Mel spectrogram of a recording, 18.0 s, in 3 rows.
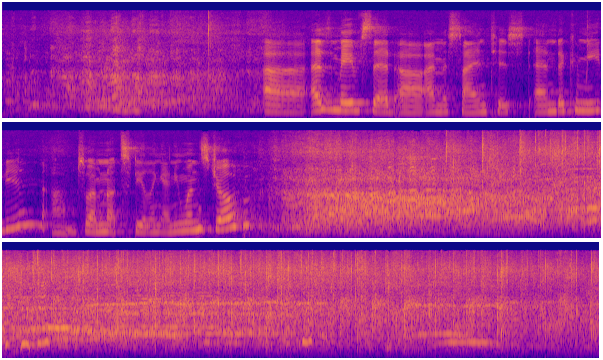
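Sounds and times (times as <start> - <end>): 
audience chuckling: 0.0 - 2.6, 8.6 - 12.9, 14.6 - 15.5
speech: 2.6 - 9.3
audience applause: 9.2 - 17.9.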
